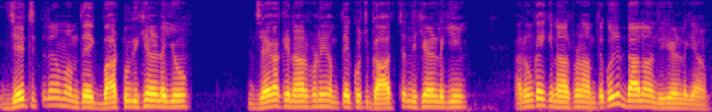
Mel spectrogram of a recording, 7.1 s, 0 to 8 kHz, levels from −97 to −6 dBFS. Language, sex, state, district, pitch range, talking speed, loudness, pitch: Hindi, male, Uttarakhand, Tehri Garhwal, 145-165 Hz, 250 wpm, -16 LUFS, 155 Hz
